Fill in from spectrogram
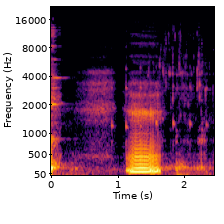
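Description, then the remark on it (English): A little drop of red wine made from Cabernet Sauvignon and Merlot is poured into a glass in a short burst of gurgling liquid with a rising, ringing tone as the glass fills, lasting about half a second amid quiet room noise. “And I'm just going to pour a little drop of it here.”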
